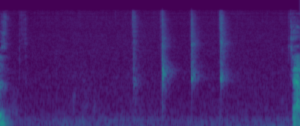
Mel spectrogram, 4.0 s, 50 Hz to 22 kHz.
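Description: Four quick finger snaps, evenly spaced about 0.4 s apart, starting a little under two seconds in, made as emphasis between spoken words.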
